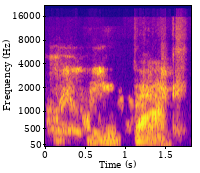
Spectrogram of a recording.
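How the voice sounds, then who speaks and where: A man voicing a vengeful male ghost engine in a fan-made film, speaking slow threats. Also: a crowd in the background. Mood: menacing. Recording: distant, echoey, noisy film audio.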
